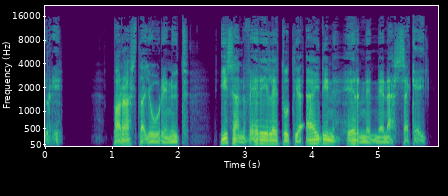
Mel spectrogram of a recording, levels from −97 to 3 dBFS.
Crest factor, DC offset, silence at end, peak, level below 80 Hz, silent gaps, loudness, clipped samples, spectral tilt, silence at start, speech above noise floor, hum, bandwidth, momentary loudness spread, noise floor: 20 dB; under 0.1%; 0.2 s; 0 dBFS; -48 dBFS; none; -19 LUFS; under 0.1%; -5.5 dB/octave; 0 s; 52 dB; none; 16.5 kHz; 8 LU; -70 dBFS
